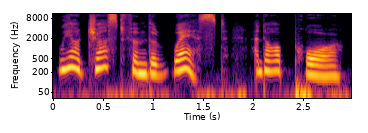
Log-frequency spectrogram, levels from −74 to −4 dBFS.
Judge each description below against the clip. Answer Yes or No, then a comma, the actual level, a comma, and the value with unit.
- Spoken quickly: No, average, 180 wpm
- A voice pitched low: No, high, 200 Hz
